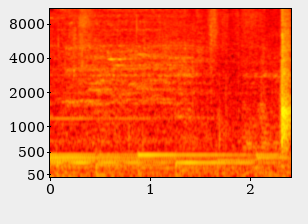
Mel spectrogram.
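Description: Background music of soft held chords that shift note a couple of times.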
